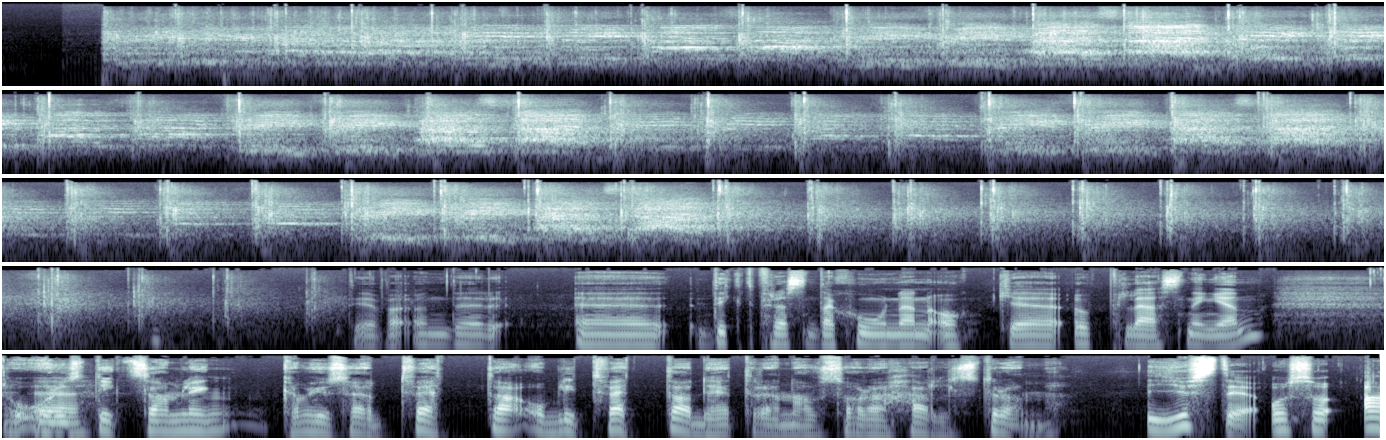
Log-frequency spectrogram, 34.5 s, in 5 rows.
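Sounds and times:
crowd voices chanting in solidarity with Palestine: 0.5 - 17.8
speech: 22.6 - 34.5.

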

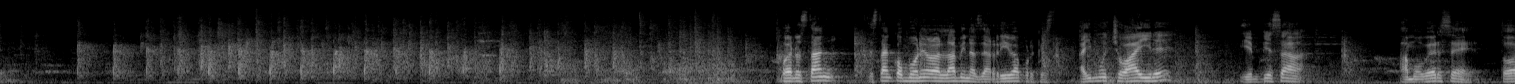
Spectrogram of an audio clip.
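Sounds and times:
audience applause: 0.8 - 7.9
speech: 7.8 - 11.8, 12.4 - 13.2, 14.0 - 15.1.

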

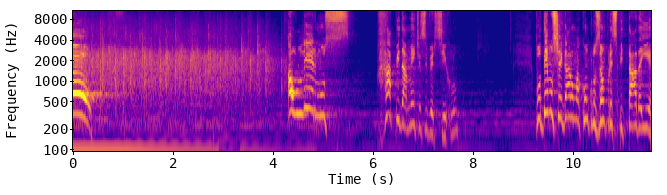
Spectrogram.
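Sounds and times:
crowd clapping: 0.0 - 4.9
low steady hum: 0.0 - 6.1
speech: 6.3 - 7.9, 9.3 - 11.5.

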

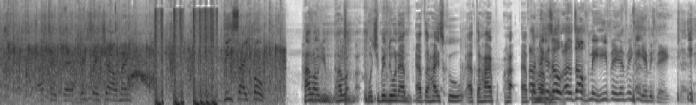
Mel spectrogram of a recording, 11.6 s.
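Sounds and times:
applause for a guest: 0.0 - 4.8
speech: 0.8 - 2.4, 3.8 - 11.6.

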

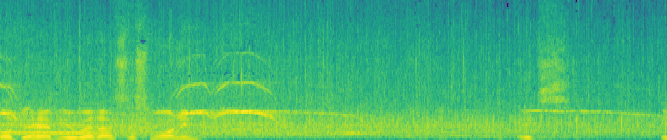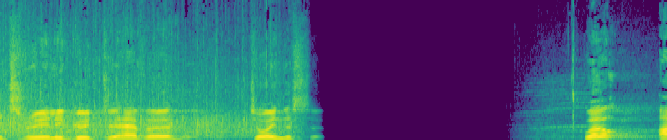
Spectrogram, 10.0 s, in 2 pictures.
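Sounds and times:
speech: 0.0 - 1.8, 3.9 - 4.3, 5.0 - 7.4, 9.4 - 10.0
church congregation applauding to welcome a visitor: 0.0 - 7.4.

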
